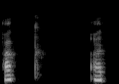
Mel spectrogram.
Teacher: کیونکہ کاف اور تا جو ہے وہ شدہ والے لیٹر بھی ہیں، یہ سڈنلی بند ہو جاتے ہیں۔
